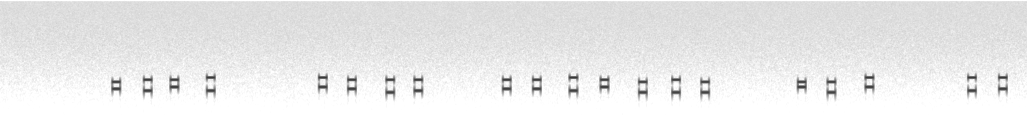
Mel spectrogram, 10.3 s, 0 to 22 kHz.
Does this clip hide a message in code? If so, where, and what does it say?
Yes: DTMF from 1.1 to 10.1 s, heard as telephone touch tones, dialled by hand, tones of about 80 ms. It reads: 7506 #825 8860121 *1# 69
